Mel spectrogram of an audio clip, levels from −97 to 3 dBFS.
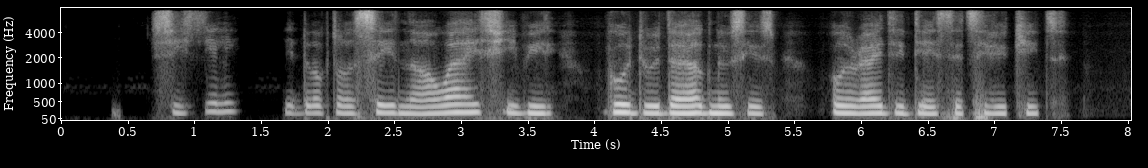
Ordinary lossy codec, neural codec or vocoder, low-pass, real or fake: none; codec, 16 kHz in and 24 kHz out, 0.6 kbps, FocalCodec, streaming, 4096 codes; 7.2 kHz; fake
